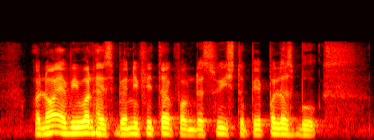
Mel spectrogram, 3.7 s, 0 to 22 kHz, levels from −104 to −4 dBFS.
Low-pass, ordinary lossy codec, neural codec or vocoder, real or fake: 7.2 kHz; none; none; real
